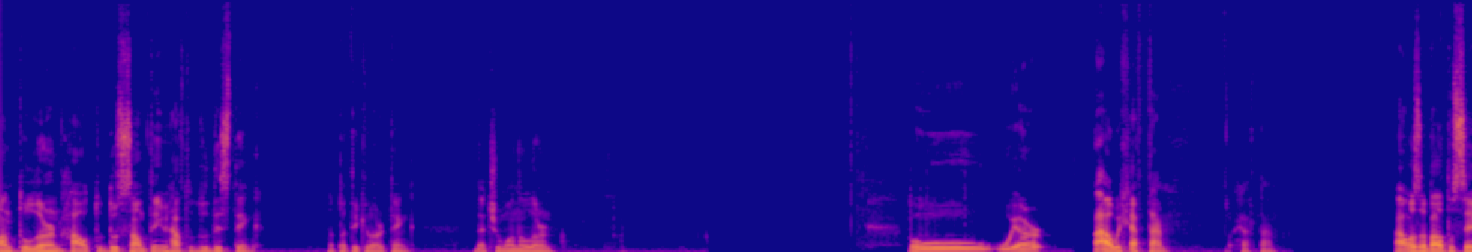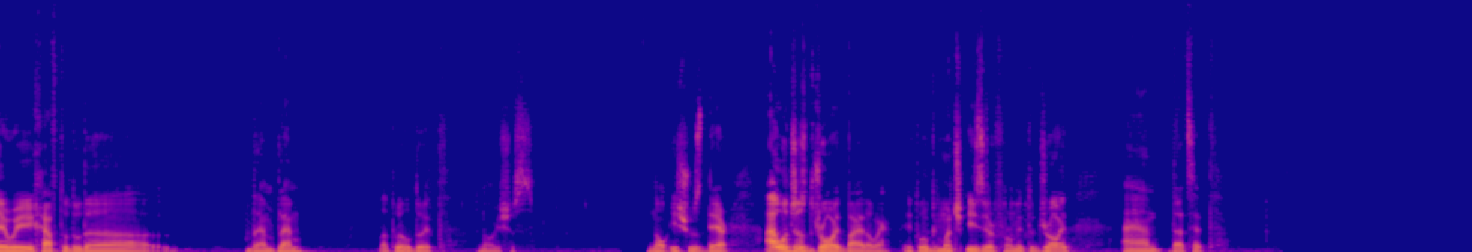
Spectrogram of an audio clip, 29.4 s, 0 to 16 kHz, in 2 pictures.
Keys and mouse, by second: 1.6-10.0 right drag, 6.6 [, 7.4 ctrl+[, 10.0-16.9 alt+drag, 13.6 ctrl+z, 16.9-20.8 ctrl+right drag, 20.8-29.4 alt+drag, 27.3 alt+q.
